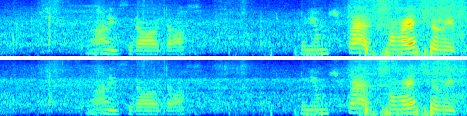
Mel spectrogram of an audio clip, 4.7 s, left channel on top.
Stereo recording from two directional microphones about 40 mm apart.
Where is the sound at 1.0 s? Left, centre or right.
Centre.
